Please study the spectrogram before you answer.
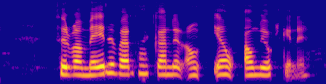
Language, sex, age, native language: Icelandic, female, 20-29, Icelandic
